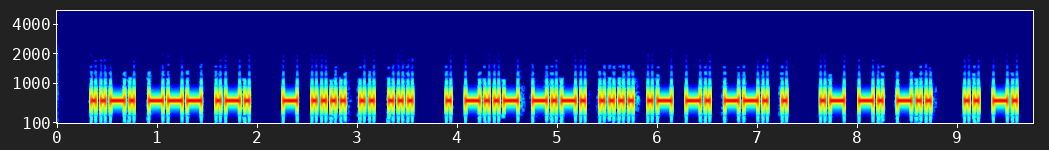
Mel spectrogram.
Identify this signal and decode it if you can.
Morse code, heard as a keyed tone, about 25 wpm, 600 Hz. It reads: FOR THIS EXCHANGE AND IN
